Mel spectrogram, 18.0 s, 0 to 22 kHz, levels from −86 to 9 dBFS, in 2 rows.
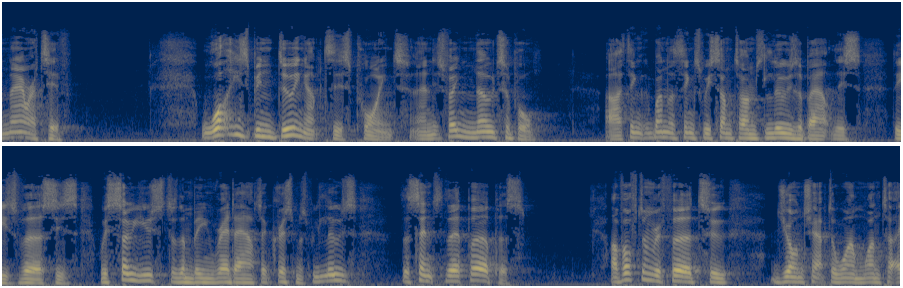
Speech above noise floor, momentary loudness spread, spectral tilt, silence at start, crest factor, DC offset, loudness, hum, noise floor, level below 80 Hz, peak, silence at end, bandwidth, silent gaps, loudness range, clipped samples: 33 dB; 12 LU; -5.5 dB/octave; 0 s; 22 dB; under 0.1%; -27 LUFS; none; -59 dBFS; -52 dBFS; -6 dBFS; 0 s; 10.5 kHz; none; 3 LU; under 0.1%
